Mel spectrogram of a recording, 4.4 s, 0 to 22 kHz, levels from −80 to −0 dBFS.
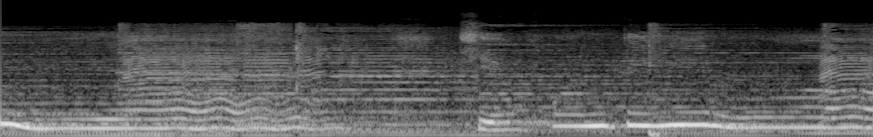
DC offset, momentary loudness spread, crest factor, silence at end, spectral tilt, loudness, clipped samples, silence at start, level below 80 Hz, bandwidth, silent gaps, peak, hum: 0.2%; 12 LU; 14 dB; 0 s; -5.5 dB/octave; -20 LUFS; under 0.1%; 0 s; -38 dBFS; 11.5 kHz; none; -6 dBFS; none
